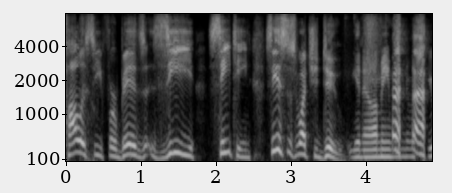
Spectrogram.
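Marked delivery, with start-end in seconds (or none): 0.0-2.5 slow, fake French accent with z for th. Retelling a comic's french waiter turning away a guest: put-on french accent. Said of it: "trying to make somebody have, like, a French accent".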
